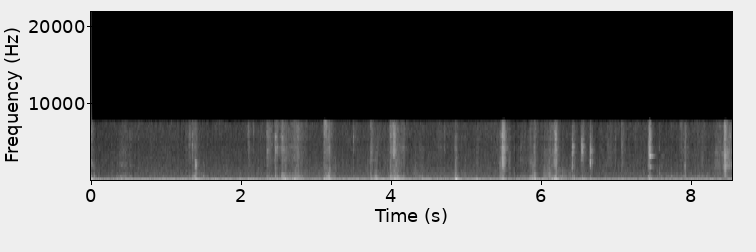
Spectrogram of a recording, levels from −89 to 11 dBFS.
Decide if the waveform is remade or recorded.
recorded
